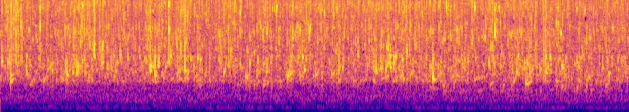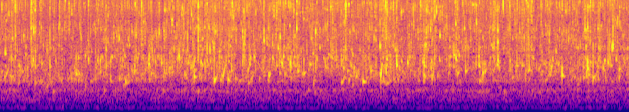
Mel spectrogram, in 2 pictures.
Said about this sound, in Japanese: 次に耳に入ってくる水の音に意識を向けます。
